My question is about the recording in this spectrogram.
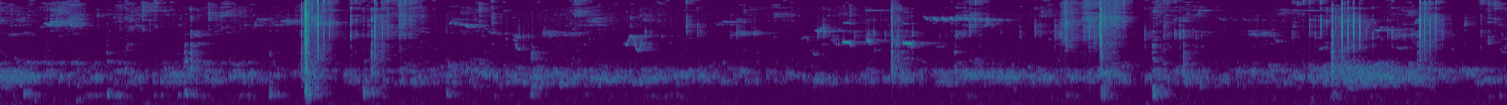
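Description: Faint, irregular clicks and rattles over a low steady hiss as a bicycle rolls along a concrete path, picked up by a handlebar-mounted camera.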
